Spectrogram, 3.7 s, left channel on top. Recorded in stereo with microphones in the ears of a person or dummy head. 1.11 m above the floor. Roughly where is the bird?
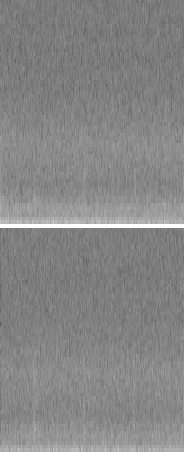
I don't hear a bird.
